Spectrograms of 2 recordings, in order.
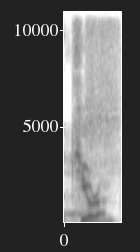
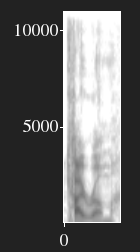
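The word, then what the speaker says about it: Kyurem: That That's how you say it. It's like cure. Curum. Love it. It's not Kyum.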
